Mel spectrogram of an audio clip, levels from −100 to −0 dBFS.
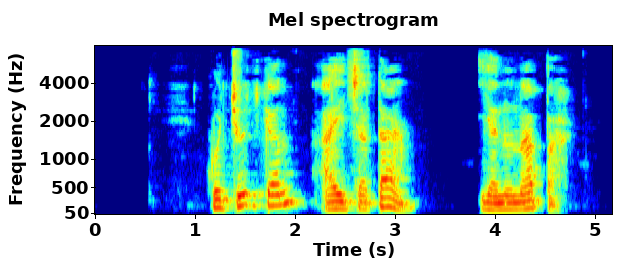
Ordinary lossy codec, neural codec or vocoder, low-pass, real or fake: AAC, 32 kbps; none; 7.2 kHz; real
